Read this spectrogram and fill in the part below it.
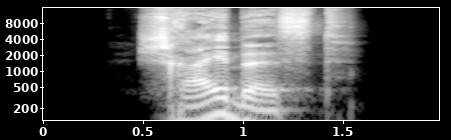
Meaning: second-person singular subjunctive I of schreiben
- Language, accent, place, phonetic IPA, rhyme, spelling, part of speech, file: German, Germany, Berlin, [ˈʃʁaɪ̯bəst], -aɪ̯bəst, schreibest, verb, De-schreibest.ogg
